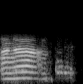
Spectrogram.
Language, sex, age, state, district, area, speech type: Bengali, female, 18-30, West Bengal, Kolkata, urban, conversation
